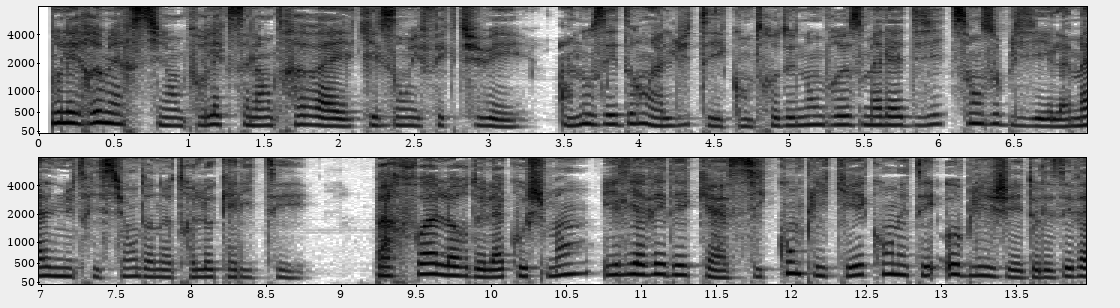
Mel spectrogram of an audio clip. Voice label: French, Female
